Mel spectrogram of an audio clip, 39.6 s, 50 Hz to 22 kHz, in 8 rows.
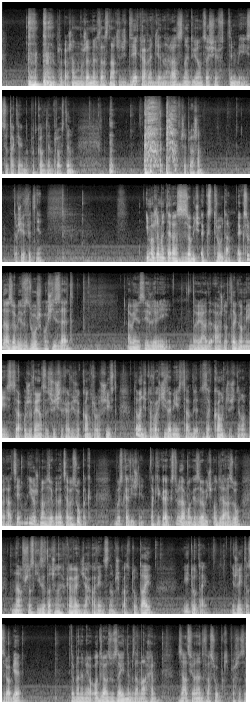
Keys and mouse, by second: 2.0-3.7 drag, 4.0 z, 15.8 e, 23.5-25.3 middle drag, 25.3 z, 28.0-29.5 middle drag, 29.2 z, 37.1 z.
